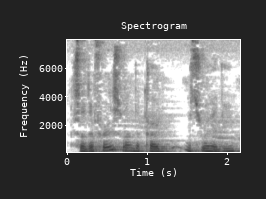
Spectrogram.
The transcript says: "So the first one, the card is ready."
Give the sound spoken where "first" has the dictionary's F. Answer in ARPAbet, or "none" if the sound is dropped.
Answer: F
